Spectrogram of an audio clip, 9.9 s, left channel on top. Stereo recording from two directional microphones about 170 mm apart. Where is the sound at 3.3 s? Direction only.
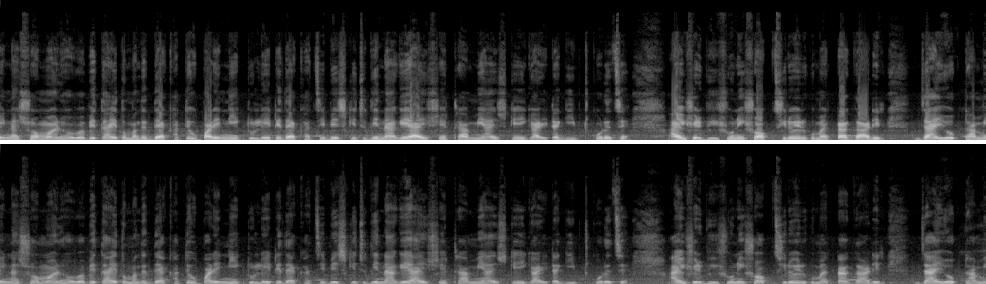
25° right (ahead or behind).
